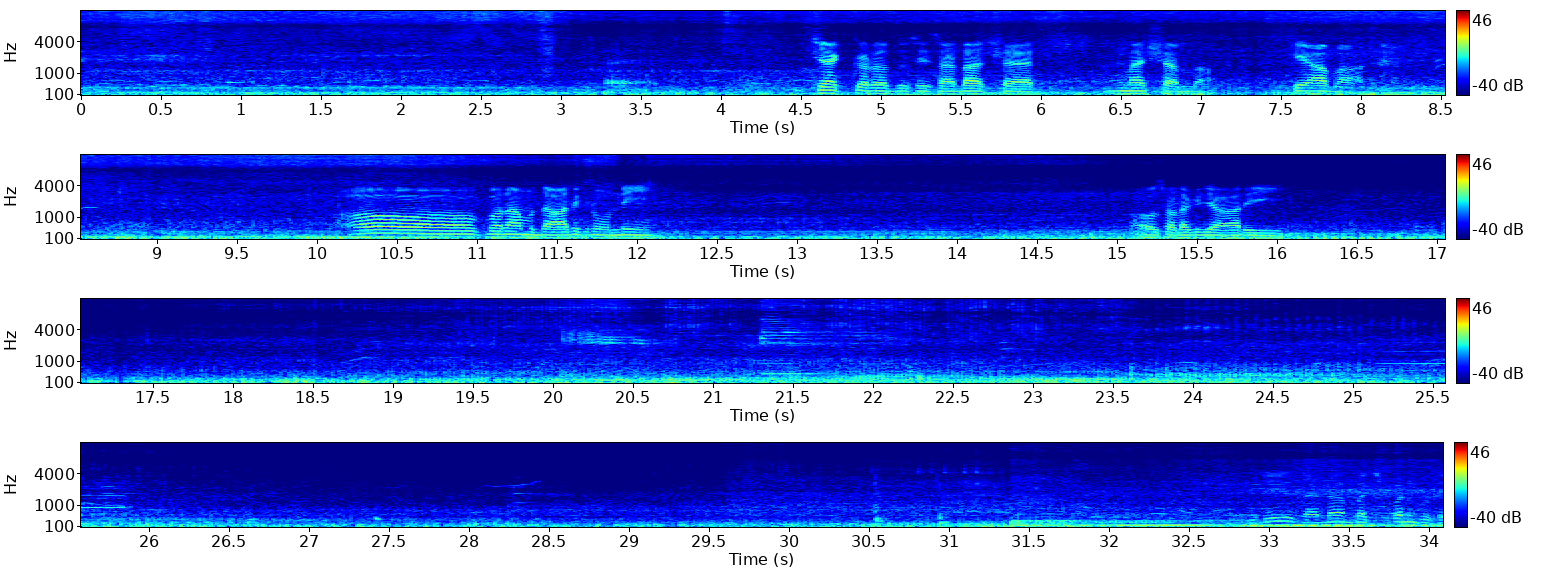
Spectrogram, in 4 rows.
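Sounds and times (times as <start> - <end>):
road noise: 0.0 - 34.0
vehicle engine rumble: 0.0 - 34.0.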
